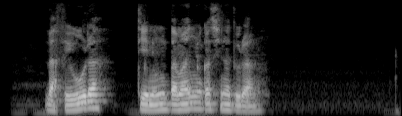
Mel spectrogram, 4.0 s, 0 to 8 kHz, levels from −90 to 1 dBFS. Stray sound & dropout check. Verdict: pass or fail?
pass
